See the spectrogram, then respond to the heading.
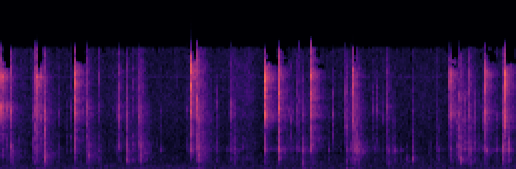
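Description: Fingertips type across a full-size backlit pink mechanical keyboard with round plastic typewriter-style keycaps. Quick, bright clicky keystrokes come in uneven bursts over a steady low background hum, each click dying away almost at once.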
